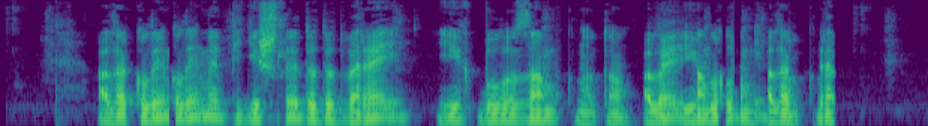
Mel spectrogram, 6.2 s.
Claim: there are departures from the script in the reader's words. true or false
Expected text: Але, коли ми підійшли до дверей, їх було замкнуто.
true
